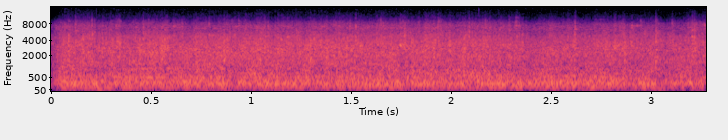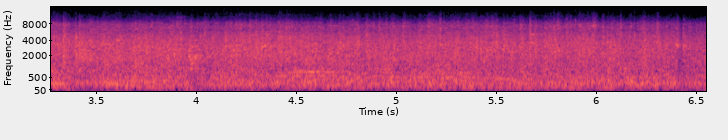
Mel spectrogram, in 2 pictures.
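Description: Printing and typesetting machinery running: a steady, dense, rapid mechanical clatter with a hiss over it.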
